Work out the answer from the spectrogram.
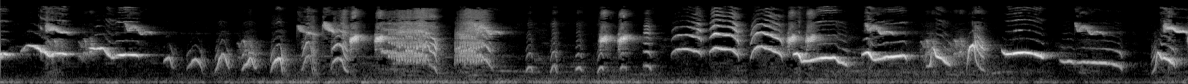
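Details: Lively black-throated laughingthrush song, aimed at prompting young wild-caught birds to sing: a mix of clear whistles, rapid downward-slurred notes and harsh chattering bursts, continuing for about twelve seconds.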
